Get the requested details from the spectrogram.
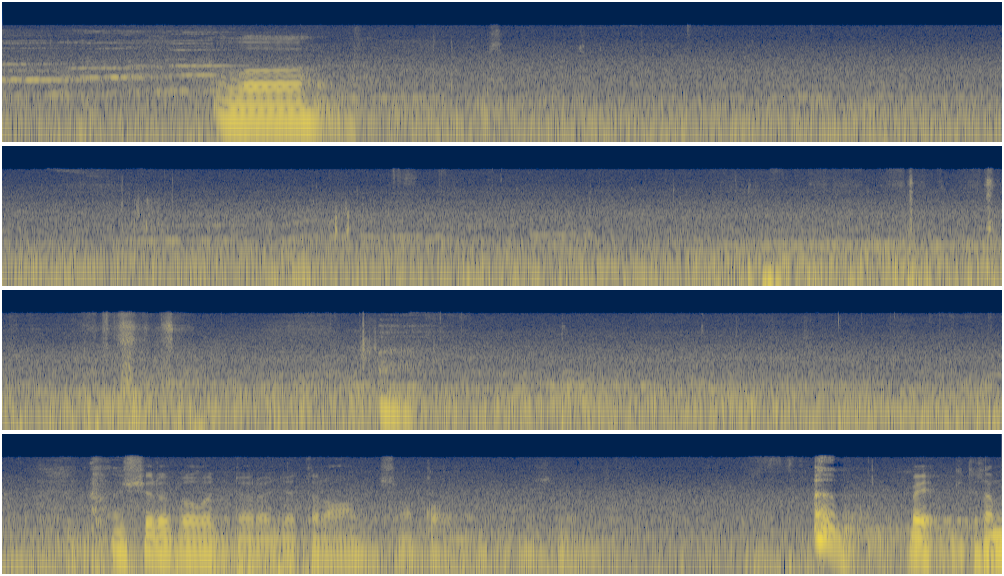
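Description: An elderly man chants in a slow, melodic voice in an echoing room.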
